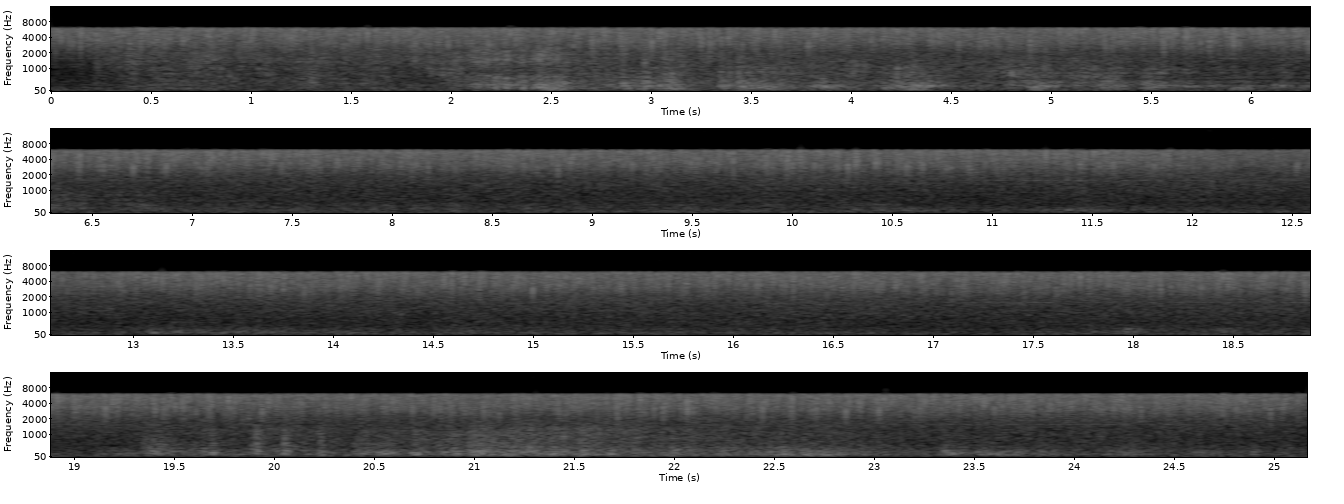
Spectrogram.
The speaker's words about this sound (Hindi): किस लिए भीगने खड़े हुए? देखा नहीं था कि बारिश हो रही है?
